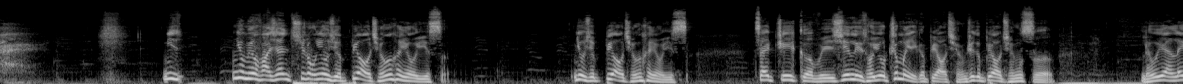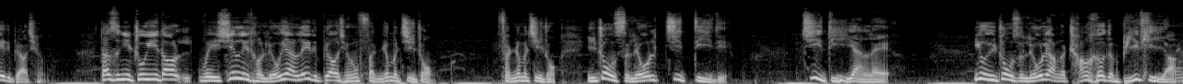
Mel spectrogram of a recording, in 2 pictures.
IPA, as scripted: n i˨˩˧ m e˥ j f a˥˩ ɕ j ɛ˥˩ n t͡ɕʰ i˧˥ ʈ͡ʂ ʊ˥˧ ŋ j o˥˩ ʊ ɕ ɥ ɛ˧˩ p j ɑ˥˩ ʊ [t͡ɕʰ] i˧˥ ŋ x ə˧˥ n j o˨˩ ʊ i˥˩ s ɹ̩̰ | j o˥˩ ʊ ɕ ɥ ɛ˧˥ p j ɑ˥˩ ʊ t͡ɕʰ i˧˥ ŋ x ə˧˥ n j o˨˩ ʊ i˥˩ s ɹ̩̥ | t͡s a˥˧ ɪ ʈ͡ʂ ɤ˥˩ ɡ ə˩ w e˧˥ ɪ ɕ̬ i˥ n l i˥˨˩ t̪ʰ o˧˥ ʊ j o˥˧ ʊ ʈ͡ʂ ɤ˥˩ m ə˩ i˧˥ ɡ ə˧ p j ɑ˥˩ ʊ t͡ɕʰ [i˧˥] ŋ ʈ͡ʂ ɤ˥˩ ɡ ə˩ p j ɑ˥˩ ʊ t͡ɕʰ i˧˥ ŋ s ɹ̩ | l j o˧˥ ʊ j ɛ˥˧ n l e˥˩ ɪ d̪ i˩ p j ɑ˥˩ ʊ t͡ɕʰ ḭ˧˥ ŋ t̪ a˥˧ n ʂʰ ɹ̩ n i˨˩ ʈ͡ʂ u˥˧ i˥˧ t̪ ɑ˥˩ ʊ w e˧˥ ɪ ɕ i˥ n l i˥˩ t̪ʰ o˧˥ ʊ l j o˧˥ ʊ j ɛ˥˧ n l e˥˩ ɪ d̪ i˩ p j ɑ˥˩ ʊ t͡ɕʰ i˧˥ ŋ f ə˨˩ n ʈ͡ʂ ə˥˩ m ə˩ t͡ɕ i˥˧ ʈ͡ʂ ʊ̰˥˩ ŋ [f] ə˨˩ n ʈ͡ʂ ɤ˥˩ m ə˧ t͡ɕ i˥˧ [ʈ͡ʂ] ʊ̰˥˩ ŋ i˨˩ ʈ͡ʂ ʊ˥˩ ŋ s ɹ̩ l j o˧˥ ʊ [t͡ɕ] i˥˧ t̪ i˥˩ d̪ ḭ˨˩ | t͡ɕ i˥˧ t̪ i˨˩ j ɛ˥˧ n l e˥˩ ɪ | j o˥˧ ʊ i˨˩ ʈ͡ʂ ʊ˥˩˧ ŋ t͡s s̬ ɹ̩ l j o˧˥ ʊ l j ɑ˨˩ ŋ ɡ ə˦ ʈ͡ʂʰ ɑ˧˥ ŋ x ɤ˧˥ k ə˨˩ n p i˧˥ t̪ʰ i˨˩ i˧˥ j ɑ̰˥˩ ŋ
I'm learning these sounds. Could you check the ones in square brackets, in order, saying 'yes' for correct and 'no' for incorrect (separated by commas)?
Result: yes, yes, yes, yes, yes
